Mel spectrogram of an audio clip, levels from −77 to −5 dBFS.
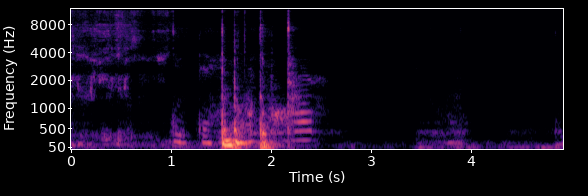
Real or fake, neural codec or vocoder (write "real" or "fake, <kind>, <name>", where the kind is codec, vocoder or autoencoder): fake, codec, SNAC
